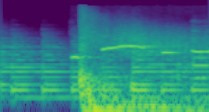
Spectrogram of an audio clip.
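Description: Background music with a whistled melody. A little under a second in, a sudden rush of noise and a deep bass come in.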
